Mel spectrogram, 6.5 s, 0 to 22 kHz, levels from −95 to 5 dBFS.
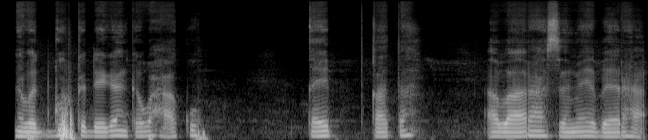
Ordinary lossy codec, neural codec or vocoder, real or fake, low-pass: none; codec, 44.1 kHz, 7.8 kbps, Pupu-Codec; fake; none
